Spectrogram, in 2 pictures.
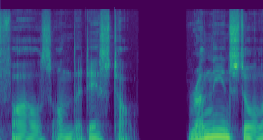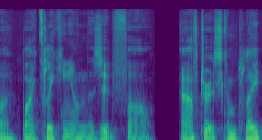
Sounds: Speech

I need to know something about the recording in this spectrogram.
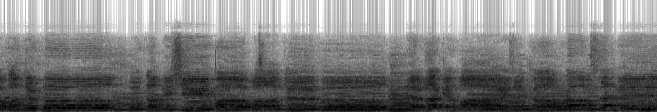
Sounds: Music

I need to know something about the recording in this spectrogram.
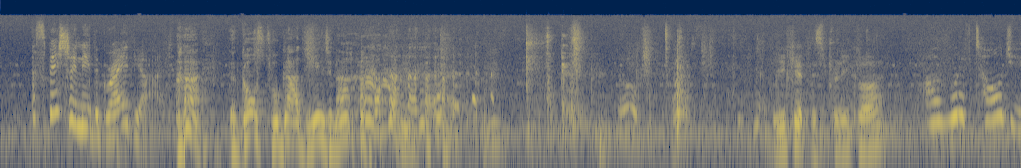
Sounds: Laughter, Speech

